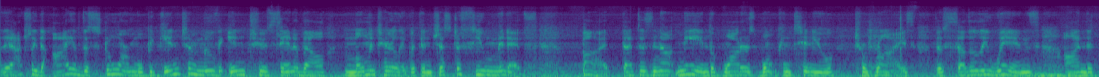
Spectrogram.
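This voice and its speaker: A woman's voice: fairly low pitch, far from the mic, very noisy. A woman anchoring live breaking storm coverage on television, serious and urgent in her delivery. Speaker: TV news anchor. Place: TV studio.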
